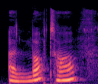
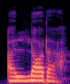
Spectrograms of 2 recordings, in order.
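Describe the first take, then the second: First: Each word is said separately and fully. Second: The final f drops, giving lotta. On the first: "We can say a lot of" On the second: "Or even more unstressed, a lotta"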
